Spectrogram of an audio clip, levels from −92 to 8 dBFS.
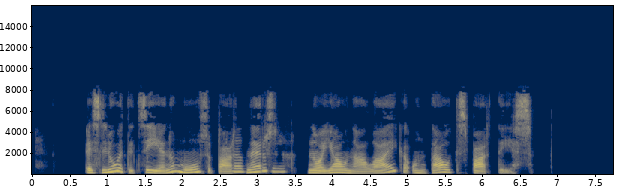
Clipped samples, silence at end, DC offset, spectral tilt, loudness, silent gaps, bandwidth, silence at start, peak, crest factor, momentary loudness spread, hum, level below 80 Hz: under 0.1%; 1.1 s; under 0.1%; -5.5 dB/octave; -18 LUFS; 3.53-3.67 s, 5.83-5.87 s, 6.13-6.21 s; 8.2 kHz; 0.7 s; -2 dBFS; 16 dB; 11 LU; none; -62 dBFS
